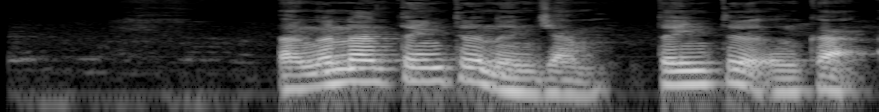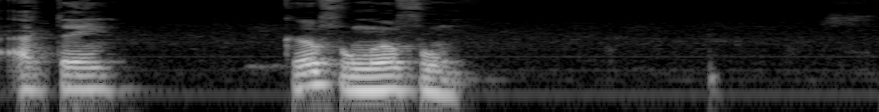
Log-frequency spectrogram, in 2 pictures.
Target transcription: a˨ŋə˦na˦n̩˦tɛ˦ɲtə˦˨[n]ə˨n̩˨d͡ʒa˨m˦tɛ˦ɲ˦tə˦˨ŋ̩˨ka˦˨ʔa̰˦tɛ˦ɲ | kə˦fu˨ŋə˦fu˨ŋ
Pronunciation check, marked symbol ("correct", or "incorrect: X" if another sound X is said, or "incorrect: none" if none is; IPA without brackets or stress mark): correct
